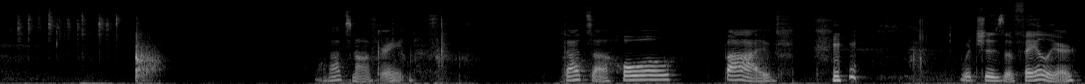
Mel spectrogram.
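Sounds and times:
dice rattling: 0:00.0 - 0:01.7
speech: 0:03.3 - 0:04.4, 0:05.6 - 0:08.7, 0:09.6 - 0:10.8.

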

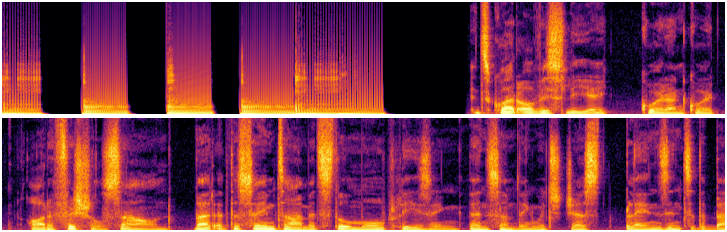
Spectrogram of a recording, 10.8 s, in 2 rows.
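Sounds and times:
bass with fret buzz: 0:00.0 - 0:02.9
speech: 0:03.6 - 0:10.8.

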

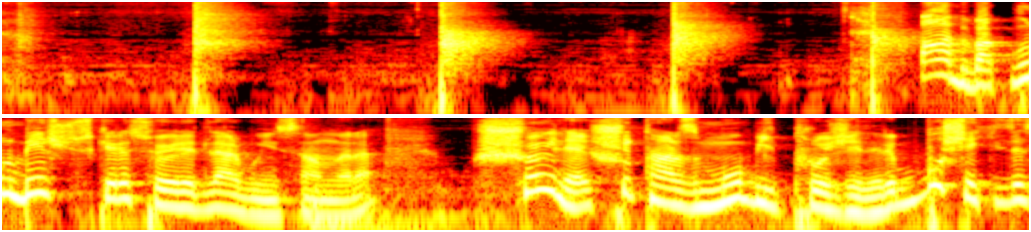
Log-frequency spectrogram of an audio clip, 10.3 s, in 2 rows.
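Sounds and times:
hand claps: 0:00.9 - 0:01.4, 0:02.1 - 0:02.7, 0:03.3 - 0:04.6
speech: 0:04.7 - 0:10.2.

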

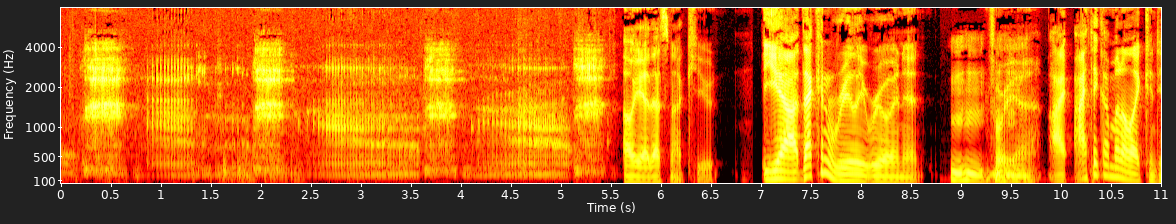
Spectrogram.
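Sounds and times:
koala bellowing: 0:00.0 - 0:05.6
speech: 0:05.6 - 0:10.9.

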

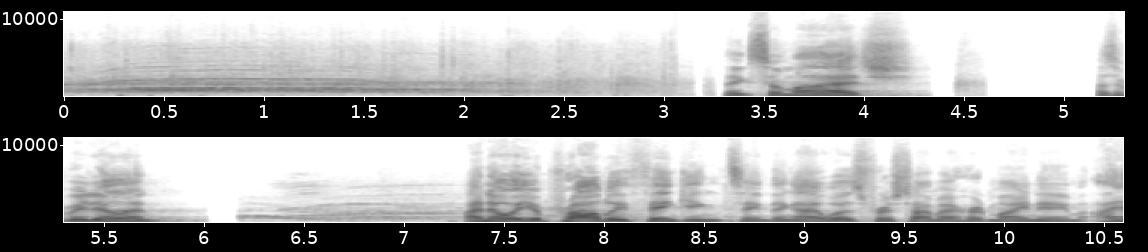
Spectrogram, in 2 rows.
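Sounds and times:
high whoops from an elementary school audience: 0:00.0 - 0:02.6
elementary school audience clapping to welcome a chapel speaker: 0:00.0 - 0:03.2
speech: 0:03.3 - 0:04.3, 0:05.2 - 0:06.0, 0:07.3 - 0:10.5.

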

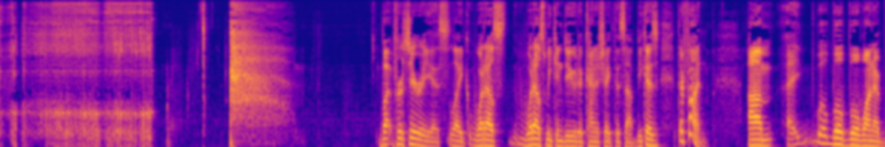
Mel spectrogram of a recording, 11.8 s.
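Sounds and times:
ASMR wet slurping sip: 0:00.0 - 0:02.3
breathy burst: 0:03.1 - 0:04.0
speech: 0:05.1 - 0:11.7.

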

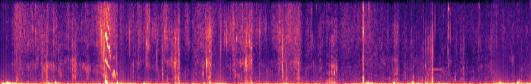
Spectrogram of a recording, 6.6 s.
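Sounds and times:
camelids munching their feed: 0:00.0 - 0:06.6
hooves shuffling: 0:00.0 - 0:06.6.

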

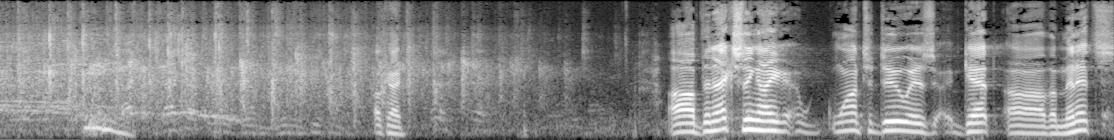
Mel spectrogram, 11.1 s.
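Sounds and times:
voices calling out and chattering: 0:00.0 - 0:03.4
crowd applause: 0:00.0 - 0:06.0
speech: 0:00.8 - 0:01.3, 0:03.8 - 0:04.2, 0:06.7 - 0:11.1.

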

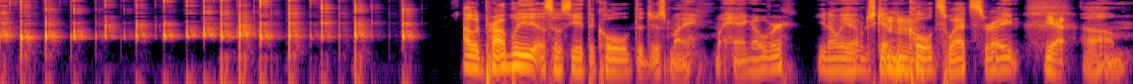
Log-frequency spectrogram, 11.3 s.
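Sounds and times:
voice imitating a clicking noise with mouth clicks: 0:00.0 - 0:04.3
speech: 0:04.6 - 0:11.3.

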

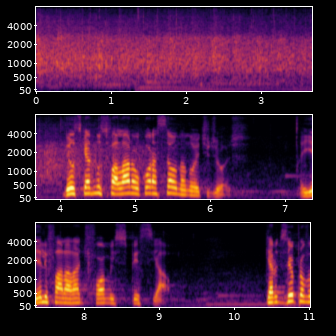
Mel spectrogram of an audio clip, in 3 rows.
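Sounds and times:
audience applause: 0:00.0 - 0:05.4
speech: 0:04.1 - 0:06.5, 0:07.2 - 0:09.2, 0:10.4 - 0:11.0.

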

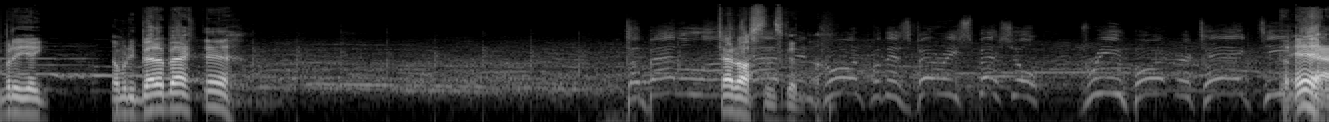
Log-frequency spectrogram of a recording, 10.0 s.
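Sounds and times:
speech: 0:00.0 - 0:01.9, 0:04.7 - 0:09.9
wrestling crowd booing: 0:00.0 - 0:09.9.

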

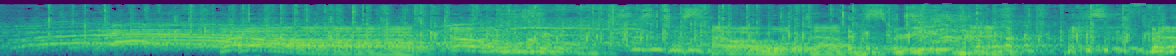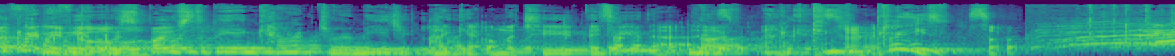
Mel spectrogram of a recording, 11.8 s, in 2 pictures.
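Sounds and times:
studio audience cheering and whooping: 0:00.0 - 0:06.2, 0:11.0 - 0:11.7
laughter: 0:01.1 - 0:06.9, 0:08.0 - 0:11.4
speech: 0:01.5 - 0:11.4.

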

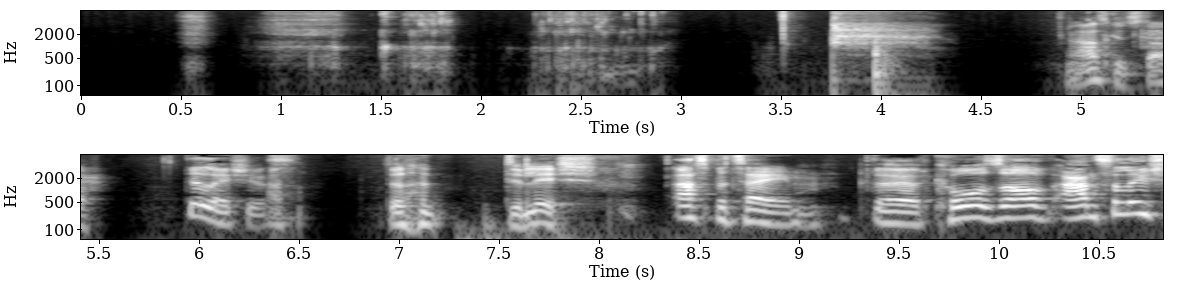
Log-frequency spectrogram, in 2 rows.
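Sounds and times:
slurping sips of a drink: 0:00.6 - 0:02.9
speech: 0:05.0 - 0:10.8.

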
